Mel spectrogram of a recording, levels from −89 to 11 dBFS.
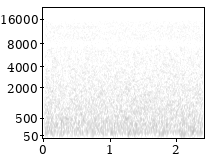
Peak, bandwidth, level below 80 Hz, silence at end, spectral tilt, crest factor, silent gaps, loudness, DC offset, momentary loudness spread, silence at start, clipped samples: -52 dBFS; 16.5 kHz; -88 dBFS; 0 s; -2.5 dB/octave; 12 dB; none; -64 LUFS; under 0.1%; 0 LU; 0 s; under 0.1%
